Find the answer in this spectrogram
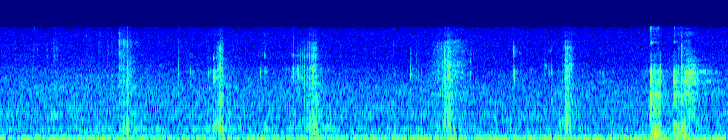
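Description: A person biting and chewing a raw green chili pepper close to the microphone: a string of short crisp crunches at irregular intervals, about every half second to a second, with two close together near the end.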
